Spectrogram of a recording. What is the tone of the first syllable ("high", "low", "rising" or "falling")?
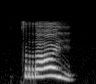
falling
